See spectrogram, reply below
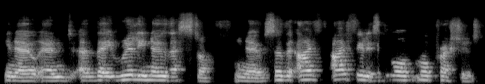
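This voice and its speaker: A woman's voice: lowish voice, normal speed, a bit bright, low-quality recording. An older woman with a British accent, a guest actor talking casually in an interview.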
